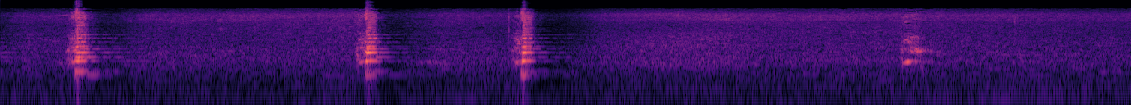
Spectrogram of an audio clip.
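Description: Car horn, pressed by a dog, sounding three short, loud honks about half a second, two and a half and three and a half seconds in. A single dog bark follows about six seconds in.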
